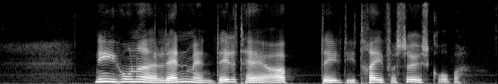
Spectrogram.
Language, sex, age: Danish, female, 60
